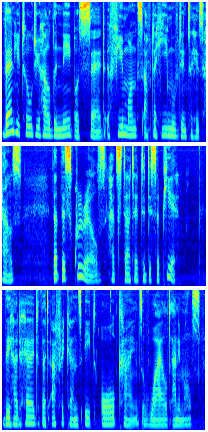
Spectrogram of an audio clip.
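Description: A woman's voice: very deep voice, darkish tone. Thoughtful Nigerian woman novelist. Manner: measured, thoughtful, laughs easily. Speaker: novelist, guest. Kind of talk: reading her fiction aloud, then interview answers.

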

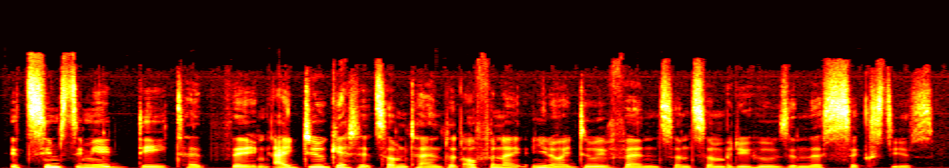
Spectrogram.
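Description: A woman's voice: deep voice, darkish tone. Thoughtful Nigerian woman novelist. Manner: measured, thoughtful, laughs easily. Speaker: novelist, guest. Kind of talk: reading her fiction aloud, then interview answers.

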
